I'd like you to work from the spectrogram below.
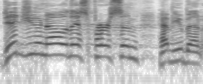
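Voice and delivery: high, eager rushing questions; lightly hammed-up eager churchgoer; excited congregant. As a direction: burst in all fired up. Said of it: "all excited".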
